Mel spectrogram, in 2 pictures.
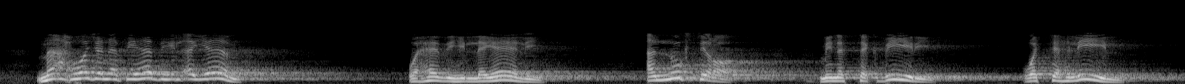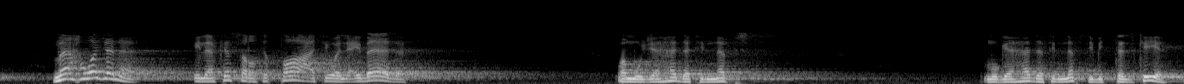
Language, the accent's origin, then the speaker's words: Arabic; Egypt; اللهم احفظ بلادنا مصر من كل مكروه وسوء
